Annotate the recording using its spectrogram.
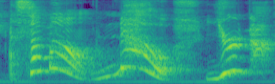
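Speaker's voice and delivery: high, drawn-out mock plea; acted friend's protest. Friend stopping Simone, high drawn-out protest.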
